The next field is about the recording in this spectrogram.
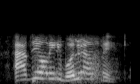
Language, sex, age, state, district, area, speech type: Nepali, male, 30-45, West Bengal, Kalimpong, rural, conversation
